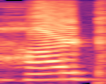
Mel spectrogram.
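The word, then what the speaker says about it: heart: Dark हार्ट हम लोग यहां पे कई कई लोग हार्ट को बहुत गलत प्रोनाउंस करते हैं। हम हार्ट कहते हैं। जहां आर बहुत ज्यादा होता है।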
